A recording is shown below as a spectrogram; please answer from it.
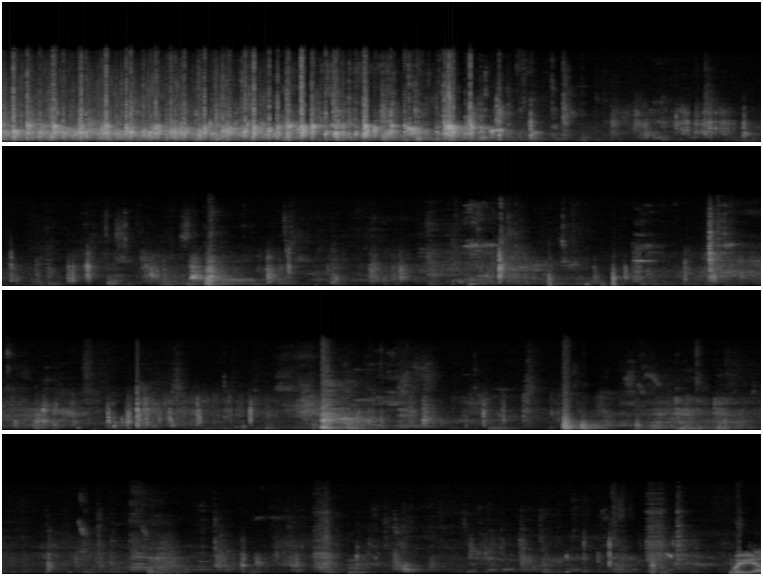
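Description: Audience applause for about the first five seconds, a dense patter of claps in a large hall. It gives way to a quieter murmur of voices with scattered knocks and thumps as people move about.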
